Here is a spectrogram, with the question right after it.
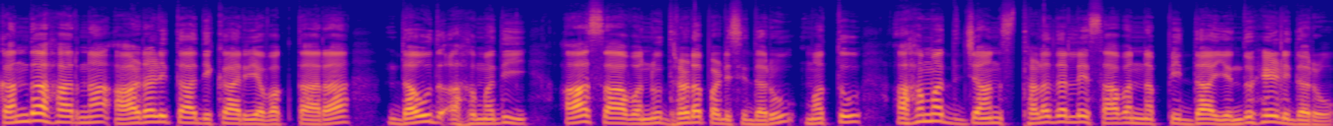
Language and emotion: Kannada, neutral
